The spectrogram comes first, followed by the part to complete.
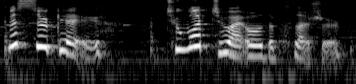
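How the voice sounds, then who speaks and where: A woman voicing a courteous, old-fashioned gothic gentleman with formal, refined speech while reading a video game aloud. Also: high-pitched, sing-song, measured pace, soft background music. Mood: polite delight.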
